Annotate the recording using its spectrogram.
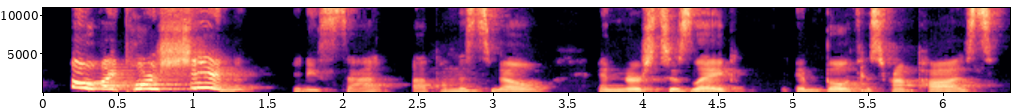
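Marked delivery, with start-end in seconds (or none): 0.2-1.4 very high, hurting outcry. Narrator reads the mole after he trips and falls in the snow; crying out in pain. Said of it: "He cried".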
